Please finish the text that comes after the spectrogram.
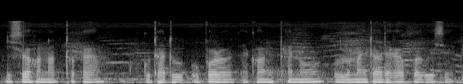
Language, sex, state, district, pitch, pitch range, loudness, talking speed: Assamese, male, Assam, Sonitpur, 115 Hz, 110-115 Hz, -20 LUFS, 155 wpm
